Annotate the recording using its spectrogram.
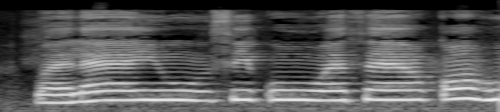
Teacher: هنا الثاء من الحروف اللثوية. بعدين نشوف برضو الهاء دي مد صلة كبرى وبعدها الهمزة يبقى هتمد 4 حركات.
